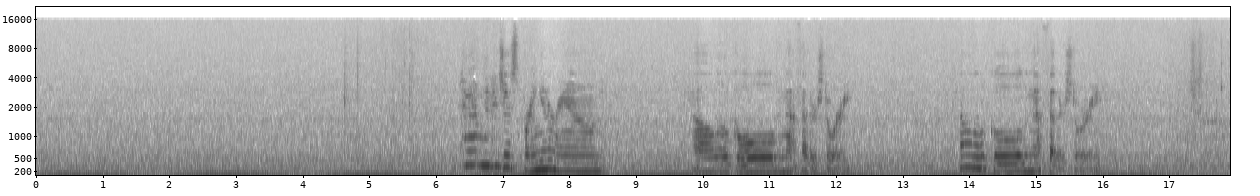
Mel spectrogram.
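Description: A paintbrush softly brushes across a canvas.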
